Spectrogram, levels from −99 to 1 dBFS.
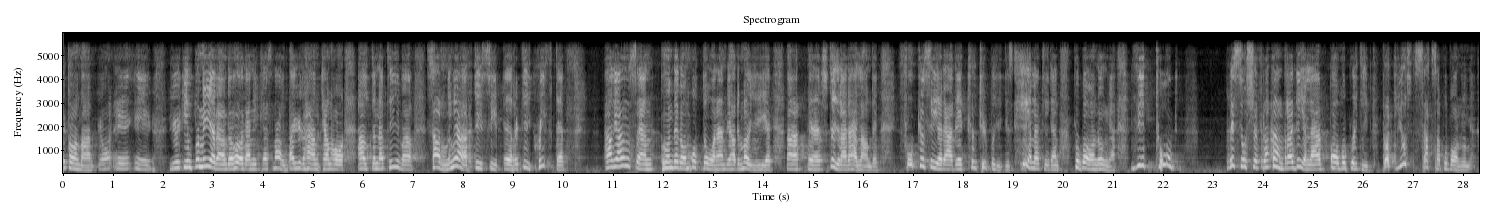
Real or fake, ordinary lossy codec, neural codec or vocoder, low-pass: fake; none; codec, 24 kHz, 1 kbps, SNAC; 5.4 kHz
